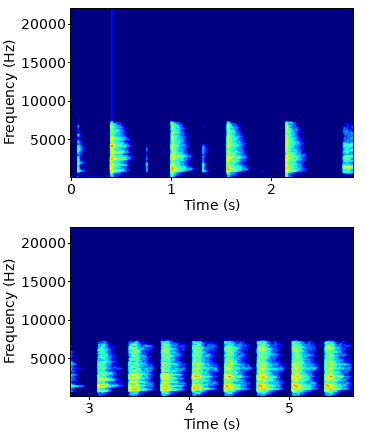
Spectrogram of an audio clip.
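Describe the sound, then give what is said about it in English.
Turkey yelps played on a scratch box turkey call, with a few scattered scratchy notes followed by a steady, evenly spaced run of about nine raspy yelps, clear and alone. “I won this scratch box turkey call, so I've been...”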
